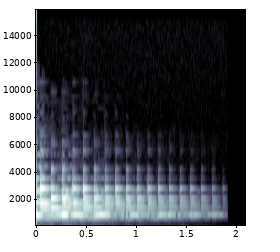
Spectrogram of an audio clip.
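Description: News channel's electronic intro jingle ending: a held chord of bright tones with a few quick notes rings out and fades away, dying out shortly before the end.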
